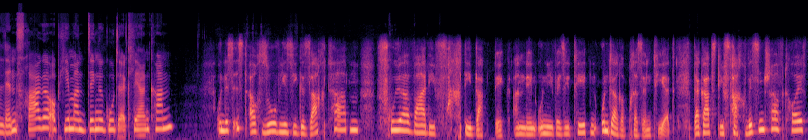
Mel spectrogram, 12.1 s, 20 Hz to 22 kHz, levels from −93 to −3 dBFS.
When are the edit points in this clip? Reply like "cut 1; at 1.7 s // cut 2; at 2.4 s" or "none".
cut 1; at 3.2 s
